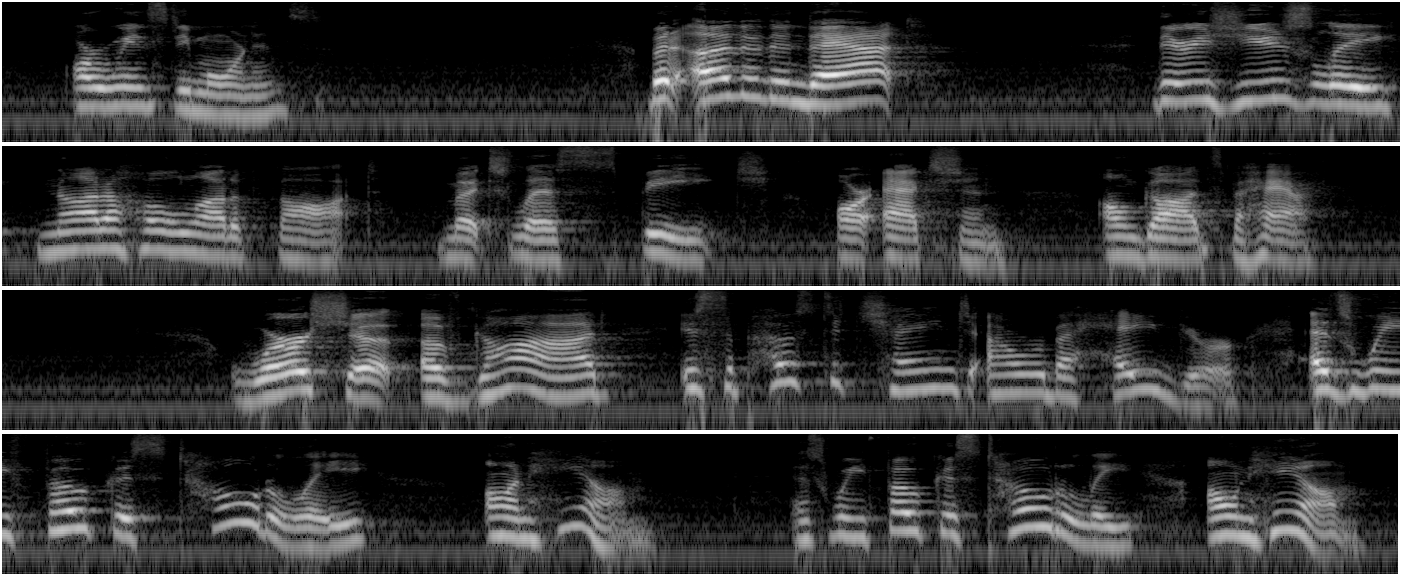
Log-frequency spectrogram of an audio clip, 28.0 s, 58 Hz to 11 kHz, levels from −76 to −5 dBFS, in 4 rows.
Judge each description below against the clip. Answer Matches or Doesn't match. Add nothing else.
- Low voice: Doesn't match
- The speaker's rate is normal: Doesn't match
